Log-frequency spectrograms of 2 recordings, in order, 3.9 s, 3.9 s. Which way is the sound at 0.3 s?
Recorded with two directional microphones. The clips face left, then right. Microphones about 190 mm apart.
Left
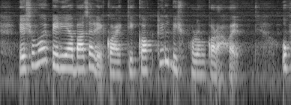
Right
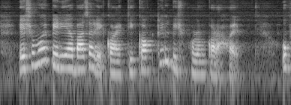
Centre (ahead or behind).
